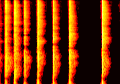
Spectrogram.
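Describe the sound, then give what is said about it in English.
Hollow, cupped thumps of a person beating their chest to imitate a gorilla's chest-beating: eight loud, resonant pops in a quick, uneven rhythm with a brief pause before the last, and no talking. “I can't make the cupping sound. Can you make the cupping sound?”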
